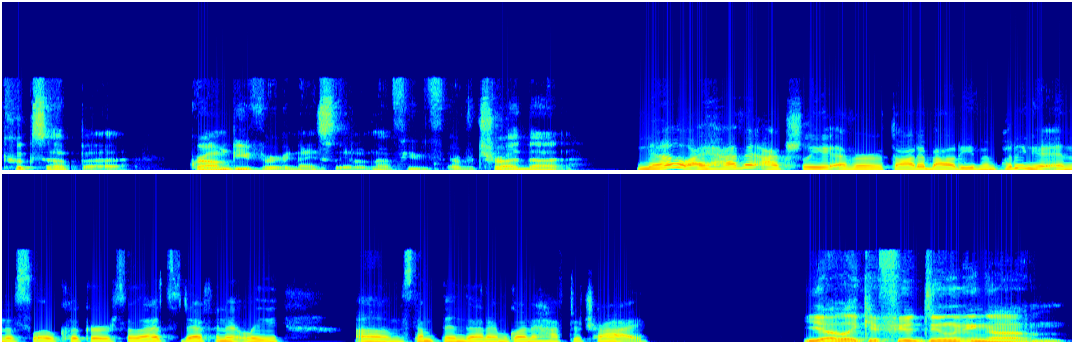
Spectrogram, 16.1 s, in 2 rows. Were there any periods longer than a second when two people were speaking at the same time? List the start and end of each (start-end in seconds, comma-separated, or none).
none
